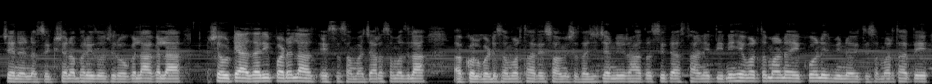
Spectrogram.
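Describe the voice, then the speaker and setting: A man reading a devotional scripture aloud in a steady, sing-song way, as a recitation. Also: mid-range voice. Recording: dull lo-fi recording with faint music.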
